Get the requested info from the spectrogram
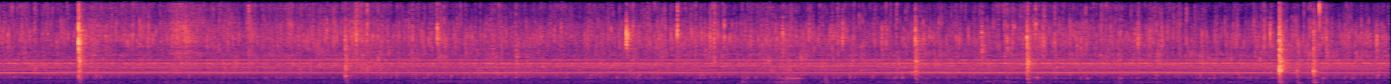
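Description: Chicken curry simmering in a metal pan on a gas stove, a steady bubbling hiss. A wooden spoon knocks against the pan now and then as the curry is stirred, with two sharper knocks near the end.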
